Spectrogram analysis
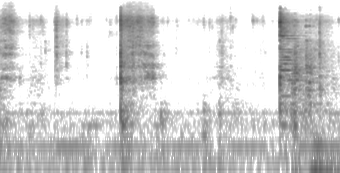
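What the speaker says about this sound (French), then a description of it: "je récupère ma cuillère ici et je viens comme ça enrober mes pommes de terre" A spoon scraping and clinking against a dish while coating potatoes for a tortilla, heard as three short metallic stirring strokes with quiet gaps between, fairly close and soft, with no voices.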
